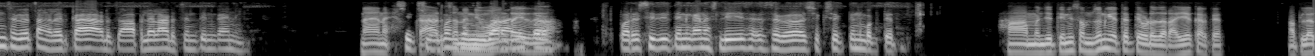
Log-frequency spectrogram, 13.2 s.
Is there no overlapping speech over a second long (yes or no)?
no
